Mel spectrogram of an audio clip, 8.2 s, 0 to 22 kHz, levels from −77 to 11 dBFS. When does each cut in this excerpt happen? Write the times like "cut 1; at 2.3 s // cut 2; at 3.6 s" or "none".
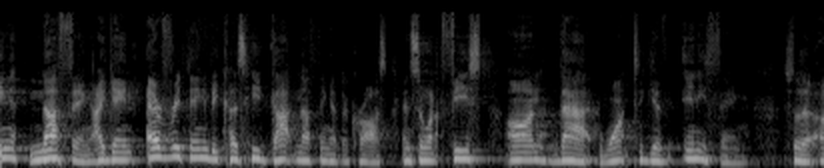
cut 1; at 2.6 s // cut 2; at 4.0 s // cut 3; at 4.4 s // cut 4; at 6.0 s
